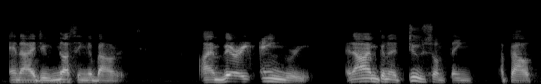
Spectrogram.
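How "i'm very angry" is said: plain reading voice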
